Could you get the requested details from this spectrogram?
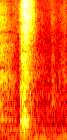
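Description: A single sharp, hissing burst of air, typical of a sneeze, against quiet room noise.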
